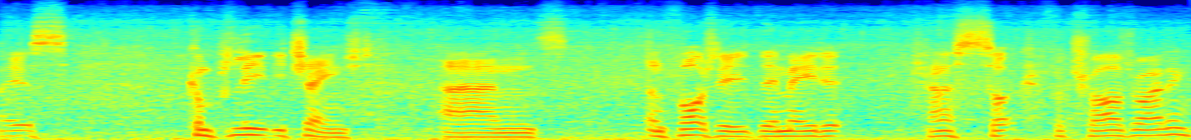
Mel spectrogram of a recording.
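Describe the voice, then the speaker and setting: Noticeable background noise sits behind a man. He speaks fairly quickly with ordinary pitch variation. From Northern England. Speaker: trials bike rider. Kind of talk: casual vlog talk to camera.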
